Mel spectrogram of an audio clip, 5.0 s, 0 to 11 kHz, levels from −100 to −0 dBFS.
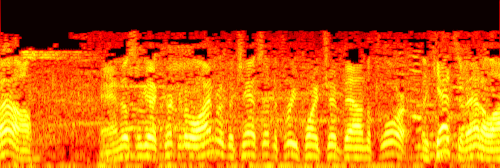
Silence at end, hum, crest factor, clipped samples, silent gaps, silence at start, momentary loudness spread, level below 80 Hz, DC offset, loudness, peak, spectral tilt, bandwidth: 0 s; none; 16 dB; under 0.1%; none; 0 s; 10 LU; -40 dBFS; under 0.1%; -16 LUFS; 0 dBFS; -5.5 dB/octave; 6.4 kHz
